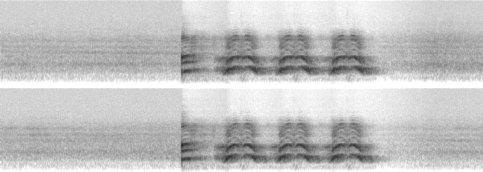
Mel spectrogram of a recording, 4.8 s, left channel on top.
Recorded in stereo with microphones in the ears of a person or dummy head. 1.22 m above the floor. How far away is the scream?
About 1.6 m.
